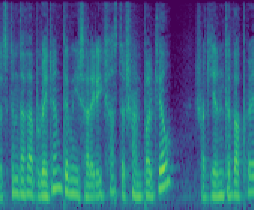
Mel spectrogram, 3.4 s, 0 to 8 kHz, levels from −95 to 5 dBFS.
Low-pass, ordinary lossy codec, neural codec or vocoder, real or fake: none; none; codec, 16 kHz, 0.5 kbps, FunCodec, trained on LibriTTS, 25 frames a second; fake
